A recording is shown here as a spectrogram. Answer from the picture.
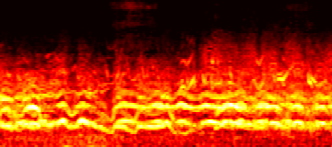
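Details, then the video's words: King penguin adults trumpet close-up in a colony of adults and chicks at Right Whale Bay: a dense chorus of overlapping wavering, harmonic calls rising and falling continuously, with no pause in the din. "King Penguin. CU Adults Calling. Colony Of Adults And Chicks."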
